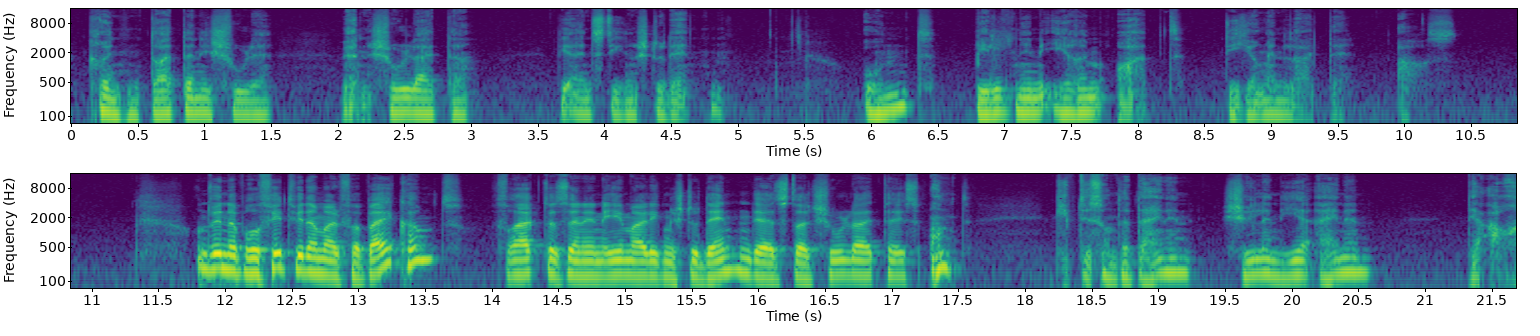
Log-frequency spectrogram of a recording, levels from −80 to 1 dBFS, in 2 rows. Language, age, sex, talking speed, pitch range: German, 60-79, male, 125 wpm, 105-130 Hz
